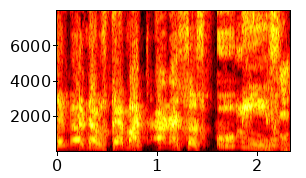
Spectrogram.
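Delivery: clichéd orc voice. Asked what voice you would give an orc, demonstrating: ridiculous stereotypical orc voice. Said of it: "una voz así como".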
